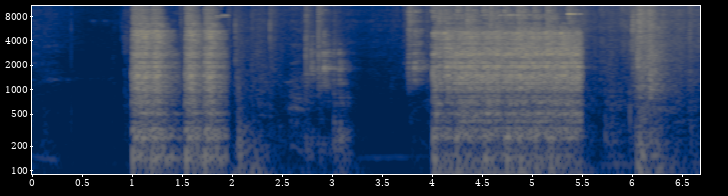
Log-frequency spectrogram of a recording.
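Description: An airsoft rifle fires in rapid bursts.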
